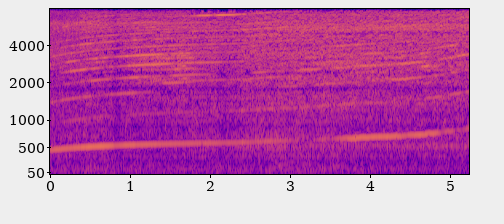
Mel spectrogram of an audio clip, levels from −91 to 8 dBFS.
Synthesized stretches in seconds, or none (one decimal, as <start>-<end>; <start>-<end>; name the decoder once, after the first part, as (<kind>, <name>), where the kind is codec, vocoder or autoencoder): 3.0-5.2 (vocoder, BigVGAN v2)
